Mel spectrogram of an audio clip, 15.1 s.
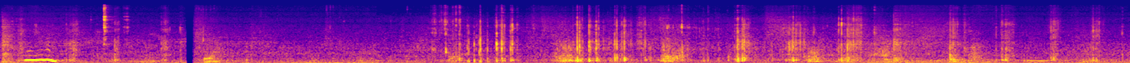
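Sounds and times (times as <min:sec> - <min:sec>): crunchy cracker chewing: 0:05.7 - 0:15.0.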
